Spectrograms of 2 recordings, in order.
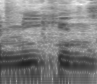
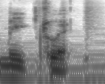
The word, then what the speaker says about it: Meekins: place uh actually officer Meekins at the detention center told us that poor little doggie poor guy I keep getting his name wrong calling them meekly he told us something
